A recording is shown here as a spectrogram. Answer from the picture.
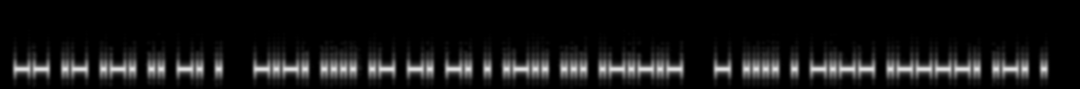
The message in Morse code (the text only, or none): MARINE CHANNELS. THEY'RE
